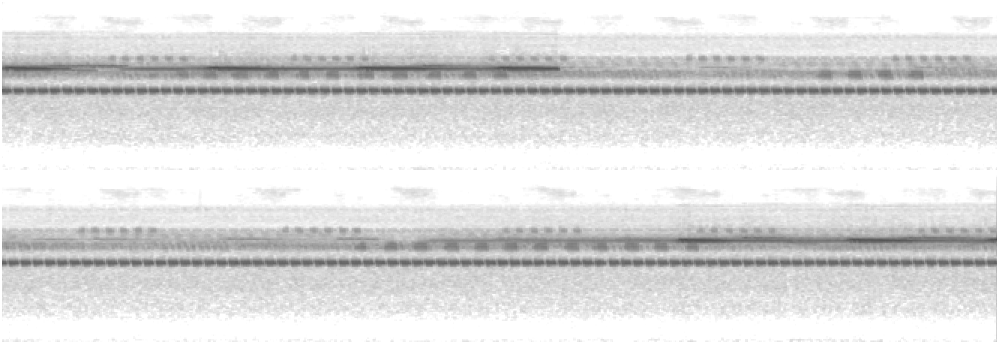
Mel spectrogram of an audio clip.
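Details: Bell cricket singing in a steady insect chorus: bright, high tinkling trills and short ringing notes repeated over a continuous lower pulsing buzz, with no other sounds.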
